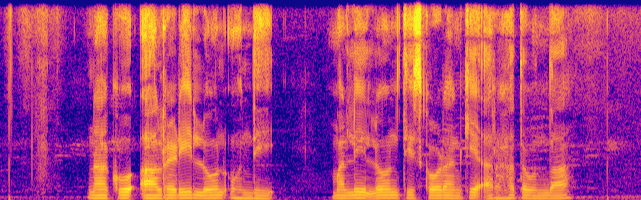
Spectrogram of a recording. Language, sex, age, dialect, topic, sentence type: Telugu, male, 18-24, Telangana, banking, question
